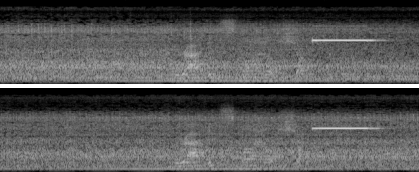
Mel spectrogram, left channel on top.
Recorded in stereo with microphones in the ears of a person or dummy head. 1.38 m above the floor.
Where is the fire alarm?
30° left (ahead or behind), 2.5 m.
